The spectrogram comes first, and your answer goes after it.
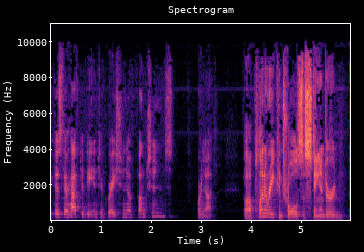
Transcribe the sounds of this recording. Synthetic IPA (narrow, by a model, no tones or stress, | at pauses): d̥ʌzðə˞ɦæftɨbiʔɪ̰̃ntɨɡɹeɪʃɨ̃nʌv̥fʌ̃ŋkʃɨ̃nz̥ | ə˞nə̰t̚ | pʰl̥ɛñə˞ikʰn̩tʰɹ̥oʊlˠzðəstæ̃ndə˞d̚ðɨ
